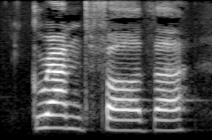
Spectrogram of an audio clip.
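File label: "grandfather", British English; PictureDictionary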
